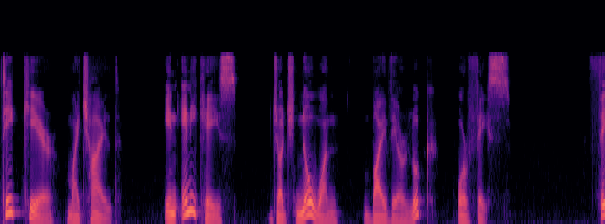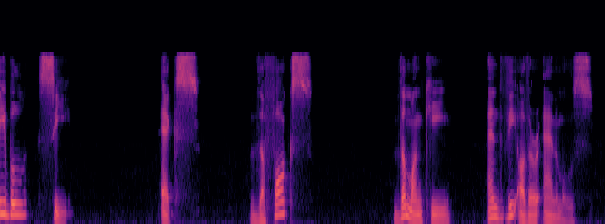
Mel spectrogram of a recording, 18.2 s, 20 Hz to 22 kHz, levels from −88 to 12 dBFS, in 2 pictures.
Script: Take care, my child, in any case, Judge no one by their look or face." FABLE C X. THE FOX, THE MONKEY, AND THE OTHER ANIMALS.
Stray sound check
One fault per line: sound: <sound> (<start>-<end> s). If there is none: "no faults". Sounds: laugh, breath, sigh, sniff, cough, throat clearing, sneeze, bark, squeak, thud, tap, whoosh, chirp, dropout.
no faults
